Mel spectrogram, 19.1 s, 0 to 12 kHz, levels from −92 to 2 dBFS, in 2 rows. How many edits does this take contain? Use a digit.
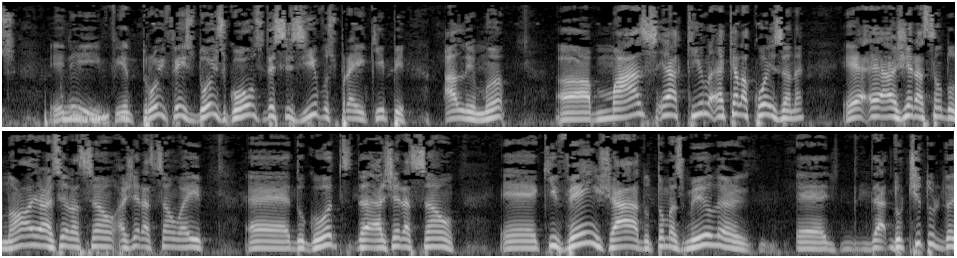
0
